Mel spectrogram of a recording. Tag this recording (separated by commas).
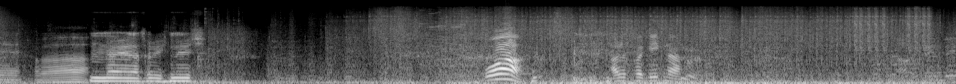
Speech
